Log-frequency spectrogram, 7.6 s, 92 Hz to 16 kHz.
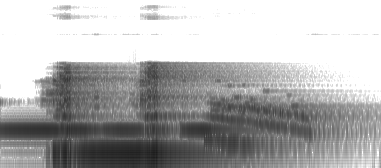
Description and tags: cd load minisamp2
sound of a CD drive loading a CD / reading the header. background fuzz filtered, stereo delay added.
lo-fi, experimental, sci-fi, pseudo-glitch, industrial, machines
